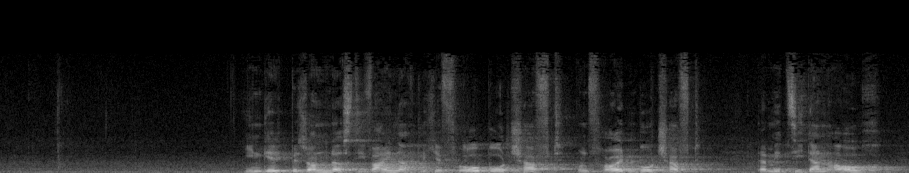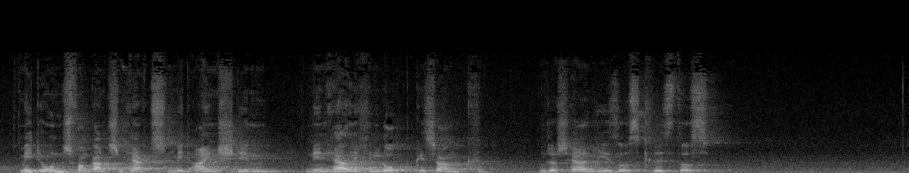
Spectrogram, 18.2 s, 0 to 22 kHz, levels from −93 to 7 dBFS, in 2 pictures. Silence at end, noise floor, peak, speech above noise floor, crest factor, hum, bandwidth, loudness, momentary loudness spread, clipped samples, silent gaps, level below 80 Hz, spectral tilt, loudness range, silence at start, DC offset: 0.15 s; -54 dBFS; -10 dBFS; 26 dB; 20 dB; none; 15.5 kHz; -29 LUFS; 16 LU; under 0.1%; none; -70 dBFS; -5.5 dB/octave; 8 LU; 0.45 s; under 0.1%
